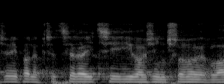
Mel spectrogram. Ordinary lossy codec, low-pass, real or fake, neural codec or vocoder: MP3, 64 kbps; 7.2 kHz; fake; codec, 16 kHz, 16 kbps, FreqCodec, smaller model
